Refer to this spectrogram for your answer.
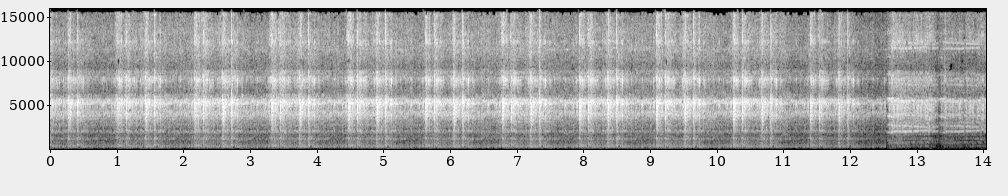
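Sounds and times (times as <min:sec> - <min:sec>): toy train clicking clatter: 0:00.0 - 0:14.0.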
